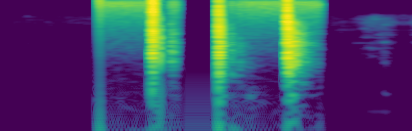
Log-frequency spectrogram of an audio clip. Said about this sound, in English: Denji knocked on the door and she opened it, letting him in.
